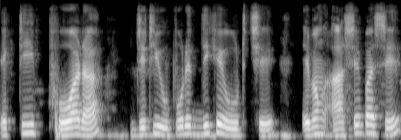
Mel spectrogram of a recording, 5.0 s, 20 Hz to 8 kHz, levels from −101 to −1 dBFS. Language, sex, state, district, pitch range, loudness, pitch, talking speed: Bengali, male, West Bengal, Dakshin Dinajpur, 135-170 Hz, -18 LUFS, 145 Hz, 110 wpm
